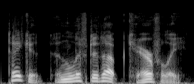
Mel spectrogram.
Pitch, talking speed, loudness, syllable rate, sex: 120 Hz, 215 wpm, -16 LUFS, 6.3 syllables/s, male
